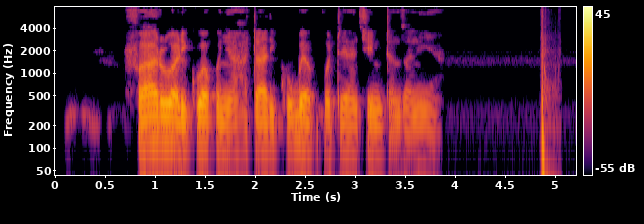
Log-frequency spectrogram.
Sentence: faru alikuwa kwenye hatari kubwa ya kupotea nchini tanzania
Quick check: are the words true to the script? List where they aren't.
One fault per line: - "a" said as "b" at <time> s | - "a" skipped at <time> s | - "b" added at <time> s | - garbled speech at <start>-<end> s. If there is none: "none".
none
